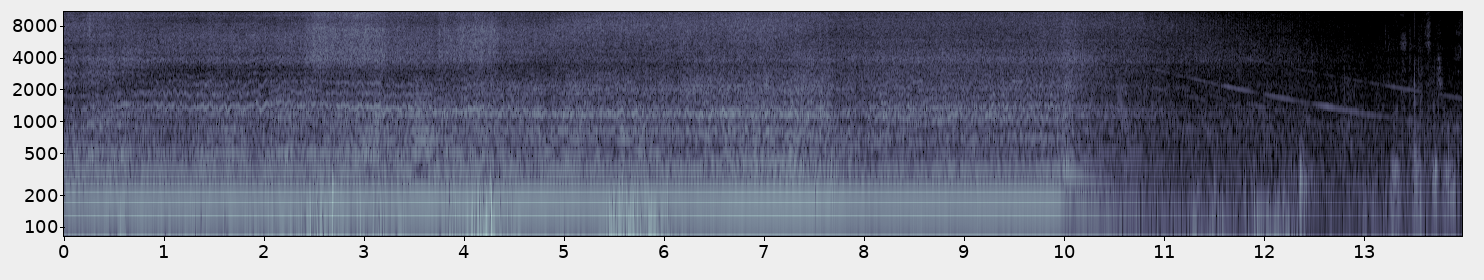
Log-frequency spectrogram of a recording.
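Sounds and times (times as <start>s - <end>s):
rc helicopter motor and rotor whining: 0.0s - 13.9s
wind rumbling on microphone: 2.1s - 6.4s.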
